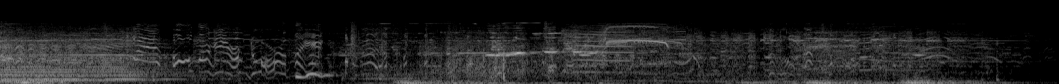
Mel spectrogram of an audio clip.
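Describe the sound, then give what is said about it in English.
Several people make high, wavering squeaks with their voices, imitating the squeaky wheels of the Wheelers from an Oz movie. The squeals bend up and down in pitch, overlapping continuously and loudly for about ten seconds with low rumbling underneath. “Yeah, for all the podcast people, all they're hearing is just squeaky wheels. That's it. But guys squeaking.”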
